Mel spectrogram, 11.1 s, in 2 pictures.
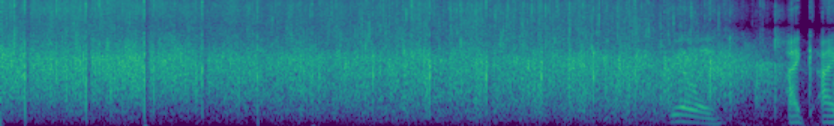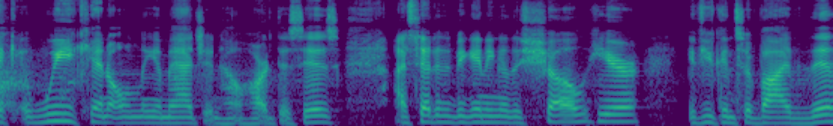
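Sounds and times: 
studio audience applause: 0.0s - 5.3s
speech: 4.5s - 11.1s.

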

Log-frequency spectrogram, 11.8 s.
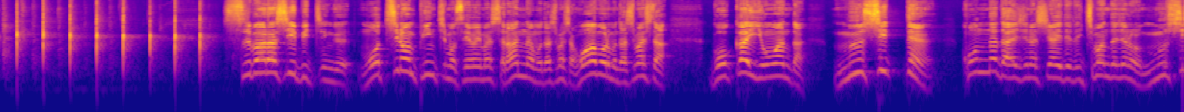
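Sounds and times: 
hand clapping applause: 0.0s - 2.3s
speech: 2.4s - 11.8s.

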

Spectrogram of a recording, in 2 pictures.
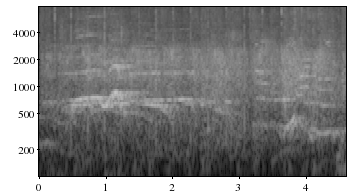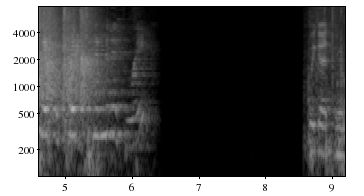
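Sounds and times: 
audience applause for a pair of women on stage: 0.0s - 5.8s.

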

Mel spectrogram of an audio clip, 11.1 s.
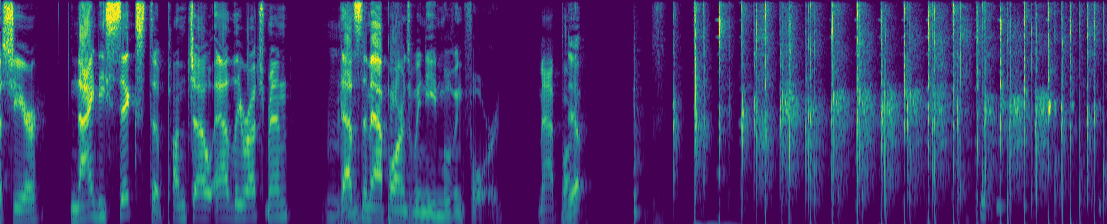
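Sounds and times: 
speech: 0.0s - 5.9s
hand clapping: 6.6s - 11.0s.

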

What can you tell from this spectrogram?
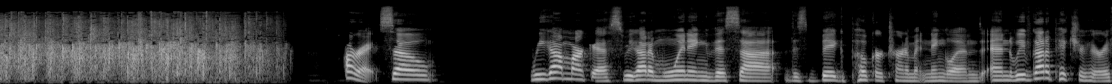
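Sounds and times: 
audience applause: 0.0s - 3.0s
speech: 3.5s - 4.4s, 5.3s - 11.1s.

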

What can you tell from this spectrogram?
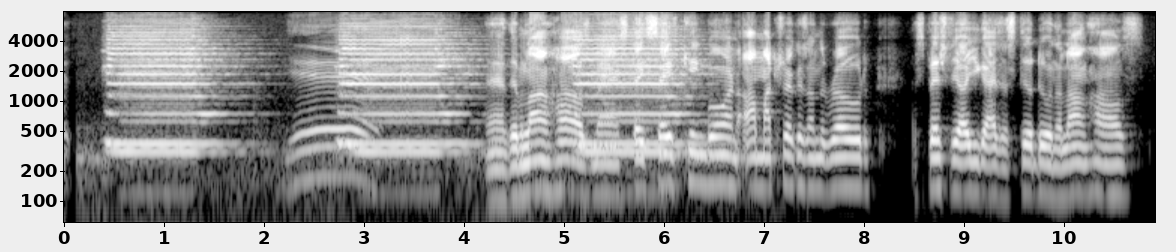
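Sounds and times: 
speech: 0.0s - 0.5s, 2.3s - 2.6s, 4.2s - 10.8s
air horn sound effect: 0.4s - 7.0s.

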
